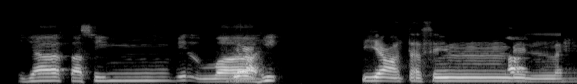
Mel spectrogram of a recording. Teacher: मीम साकना के बाद बा आए तो मीम में गुन्ना करते हुए होंठों की नरमी से अदा करेंगे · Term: इक्फा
